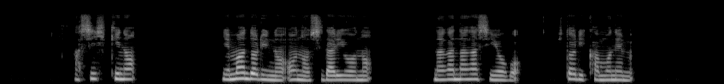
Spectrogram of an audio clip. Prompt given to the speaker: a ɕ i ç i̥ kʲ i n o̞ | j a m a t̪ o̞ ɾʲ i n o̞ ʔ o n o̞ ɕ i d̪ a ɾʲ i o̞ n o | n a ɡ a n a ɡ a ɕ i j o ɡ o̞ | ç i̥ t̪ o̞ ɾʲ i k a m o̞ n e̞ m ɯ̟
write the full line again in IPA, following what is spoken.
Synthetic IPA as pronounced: a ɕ i ç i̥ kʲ i n o̞ | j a m a d̪ o̞ ɾʲ i n o̞ ʔ o n o̞ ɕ i d̪ a ɾʲ i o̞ n o | n a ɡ a n a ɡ a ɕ i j o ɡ o̞ | ç i̥ t̪ o̞ ɾʲ i k a m o̞ n e̞ m ɯ̟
